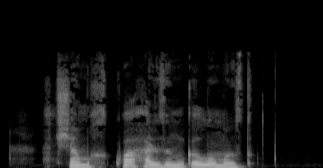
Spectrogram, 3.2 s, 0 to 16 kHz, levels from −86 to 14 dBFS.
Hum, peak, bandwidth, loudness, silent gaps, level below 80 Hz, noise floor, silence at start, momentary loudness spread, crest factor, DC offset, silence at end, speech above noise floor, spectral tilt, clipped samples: none; -4 dBFS; 11.5 kHz; -23 LUFS; none; -74 dBFS; -58 dBFS; 0.45 s; 8 LU; 18 dB; under 0.1%; 0.75 s; 36 dB; -6.5 dB/octave; under 0.1%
